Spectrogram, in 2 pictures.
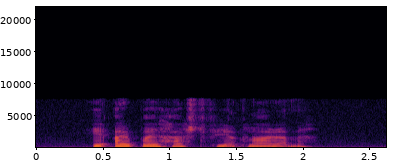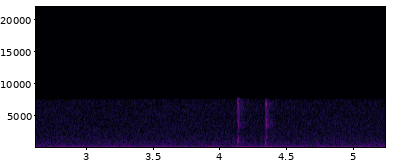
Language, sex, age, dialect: Faroese, female, 61+, Suðurstreymoy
